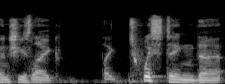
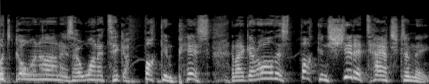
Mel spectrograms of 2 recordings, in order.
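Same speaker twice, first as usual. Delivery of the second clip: screaming, very high-pitched; 12 semitones higher than usual. Retelling answering an orderly in the hospital: imitating own screaming. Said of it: "I had no idea why I was screaming".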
